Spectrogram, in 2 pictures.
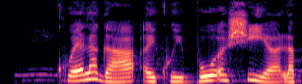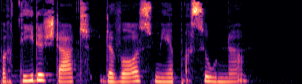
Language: Romansh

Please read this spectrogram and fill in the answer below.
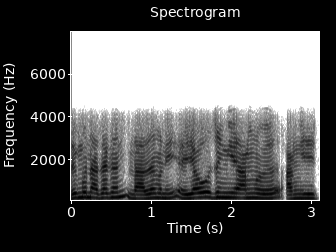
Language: Bodo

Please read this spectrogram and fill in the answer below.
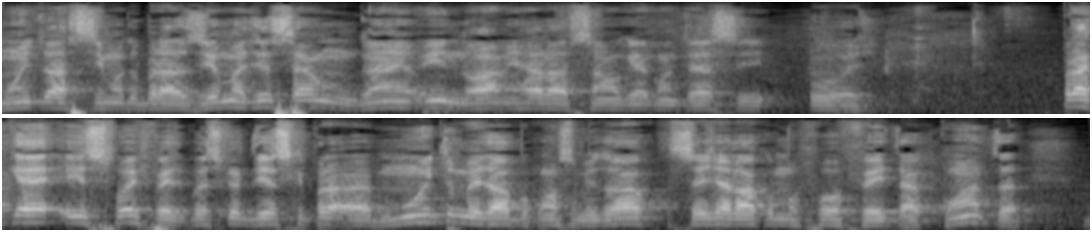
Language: Portuguese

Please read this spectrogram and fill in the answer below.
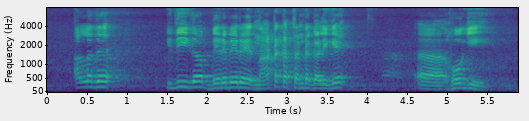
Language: Kannada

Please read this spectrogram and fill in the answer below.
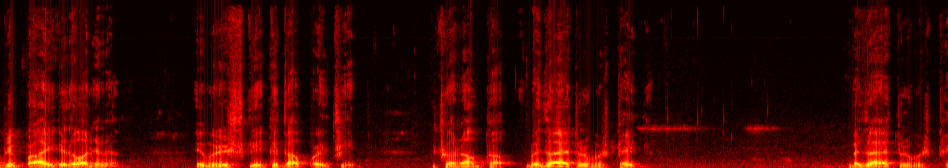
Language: Urdu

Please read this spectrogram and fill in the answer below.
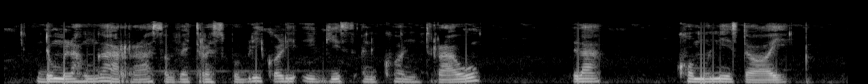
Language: Esperanto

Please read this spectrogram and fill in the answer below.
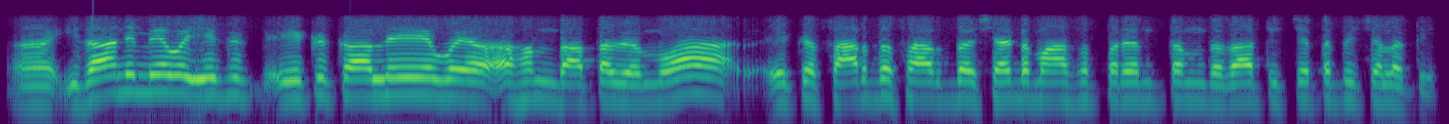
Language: Sanskrit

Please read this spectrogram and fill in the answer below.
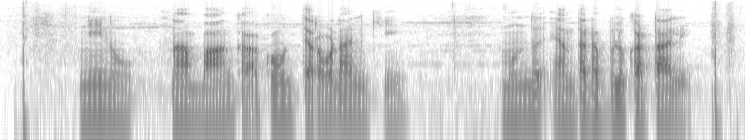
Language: Telugu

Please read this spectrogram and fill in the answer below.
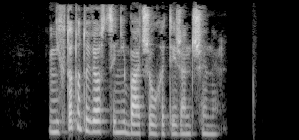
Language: Belarusian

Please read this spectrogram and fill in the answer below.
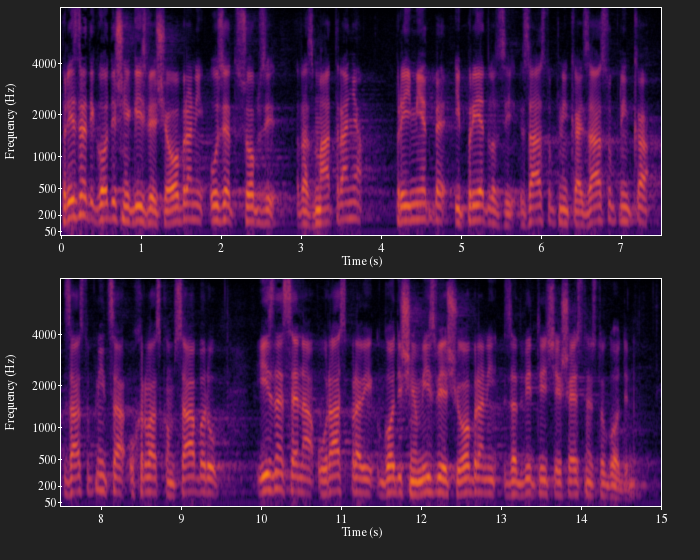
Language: Croatian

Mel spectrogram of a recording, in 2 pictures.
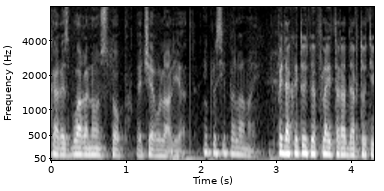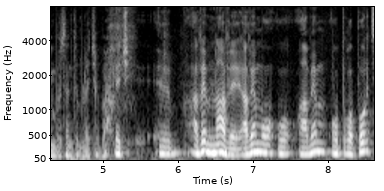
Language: Romanian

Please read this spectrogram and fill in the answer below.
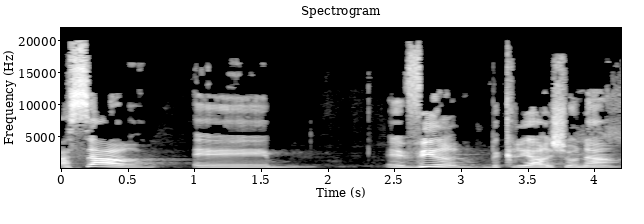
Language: Hebrew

